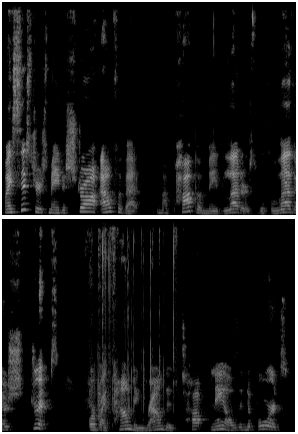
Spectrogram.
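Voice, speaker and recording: A woman narrates a children's story in a bright, forward voice at a middling pitch. Her delivery is expressive and deliberate, shaping each phrase dramatically as a read-aloud storyteller would. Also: poor audio. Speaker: storyteller reading a picture book aloud.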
